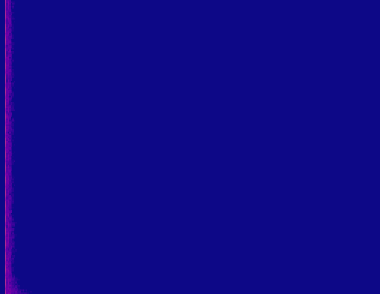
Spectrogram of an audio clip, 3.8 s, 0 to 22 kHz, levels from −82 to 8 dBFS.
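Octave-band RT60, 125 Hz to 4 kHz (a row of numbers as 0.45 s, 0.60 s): 0.60 s, 0.65 s, 0.45 s, 0.35 s, 0.25 s, 0.25 s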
